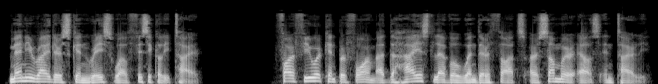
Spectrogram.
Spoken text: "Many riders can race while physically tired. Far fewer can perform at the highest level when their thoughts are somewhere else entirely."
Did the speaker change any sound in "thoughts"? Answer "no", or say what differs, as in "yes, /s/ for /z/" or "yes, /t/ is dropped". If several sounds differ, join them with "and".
no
